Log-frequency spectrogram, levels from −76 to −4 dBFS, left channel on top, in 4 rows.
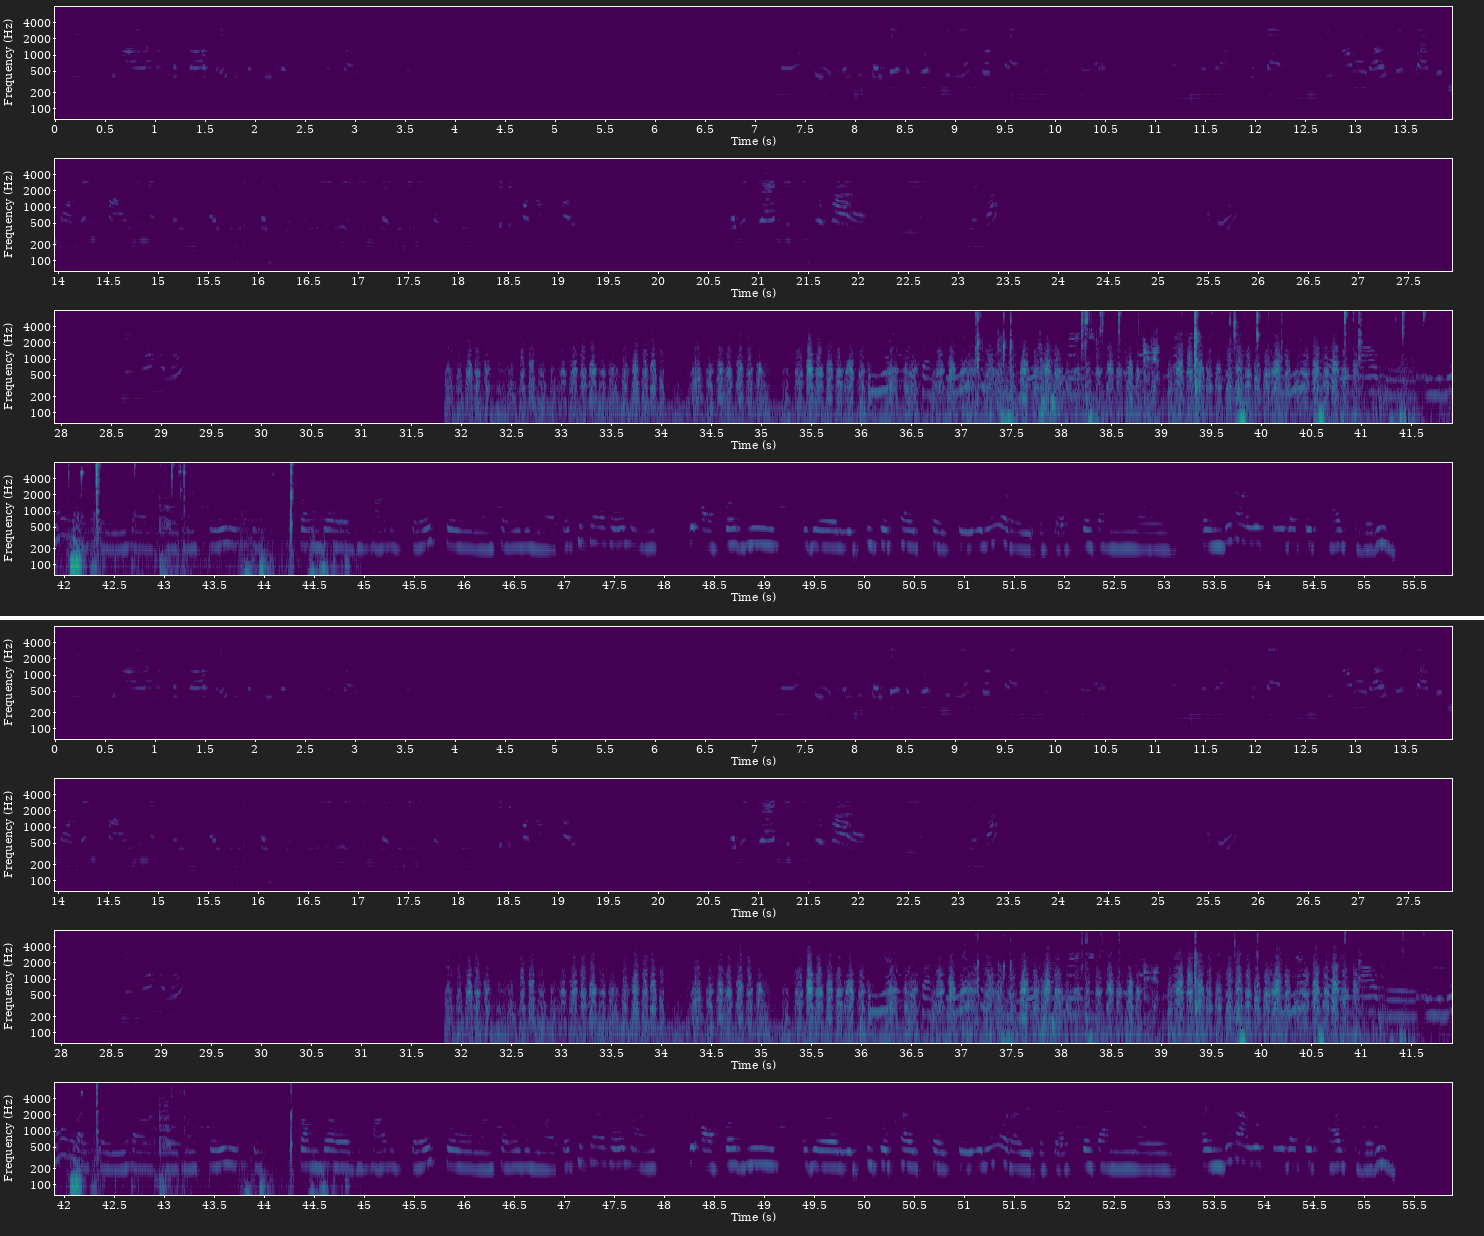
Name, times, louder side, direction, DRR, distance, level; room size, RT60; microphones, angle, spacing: voice 1, 0.0-3.1 3.5-3.7 7.1-10.7 11.1-19.4 20.1-20.4 20.7-23.5 25.5-25.9 28.5-29.3 36.2-36.6 37.7-40.0 53.4-53.6, left 1 dB, 5° left, 4.9 m, -69 dB
Writing, 31.8-41.2, right 2 dB, 20° right, 0.7 m, -52 dB
voice 2, 36.1-38.4 40.1-55.3, right 2 dB, 35° right, 1.8 m, -62 dB
sound 1, 37.1-40.2 40.5-43.3 43.7-44.8, left 11 dB, 60° left, 0.4 m, -44 dB
sound 2, 37.2-43.1, right 4 dB, 80° right, 6.2 m, -72 dB
head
